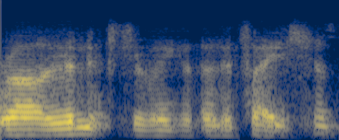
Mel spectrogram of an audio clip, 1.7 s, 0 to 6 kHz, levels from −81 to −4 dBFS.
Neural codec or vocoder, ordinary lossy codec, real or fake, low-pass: codec, 24 kHz, 0.9 kbps, WavTokenizer, medium music audio release; AAC, 24 kbps; fake; 5.4 kHz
